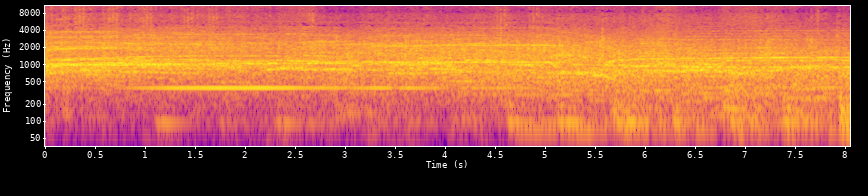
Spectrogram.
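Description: A large indoor crowd cheering and whooping, with music playing under it and a low beat coming in about halfway through.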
